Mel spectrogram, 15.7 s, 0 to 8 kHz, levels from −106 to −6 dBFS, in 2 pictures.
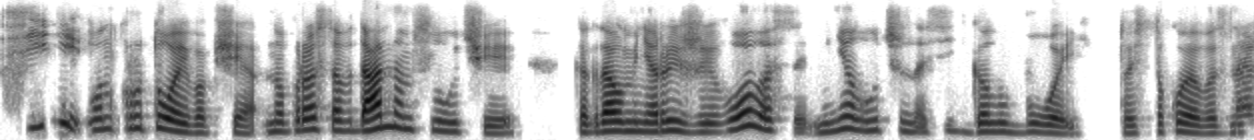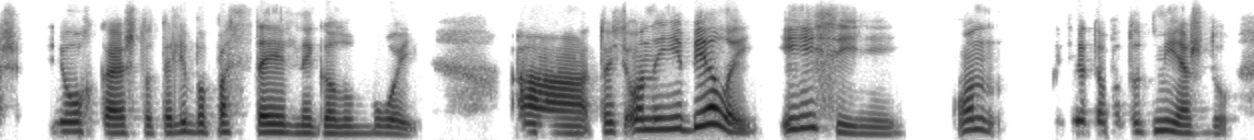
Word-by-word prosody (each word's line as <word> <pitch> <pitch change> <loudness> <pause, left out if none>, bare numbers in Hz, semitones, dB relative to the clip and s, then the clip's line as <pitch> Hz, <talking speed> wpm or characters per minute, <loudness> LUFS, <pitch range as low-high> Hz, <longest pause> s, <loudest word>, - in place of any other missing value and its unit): Синий- 325 +7 -1
он 230 +2 -2
крутой 255 -5 +4
вообще. 165 -1 -3
Но 195 +1 -3
просто 220 +2 +3
в 210 - -8
данном 250 +5 +9
случае, 190 -9 -5 0.3
когда 180 +3 +6
у - - +3
меня 200 -1 +1
рыжие 185 -3 -1
волосы, 230 - +2
мне 195 +9 -2
лучше 215 -2 -6
носить 190 0 -11
голубой. 175 -4 -3 0.2
То 155 - -6
есть 155 0 -11
такое 180 -1 +1
вот, 155 0 -5
знаешь, 175 +3 -8 0.2
легкое 185 -4 0
что-то, 160 0 -6
либо 180 +1 -3
пастельный 175 -2 0
голубой. 150 -2 -4 0.6
А, 165 -4 +3
то 190 - -8
есть 190 - -6
он 230 0 +2
и 235 - +1
не 250 +1 -1
белый, 335 +8 +3
и - - -2
не 275 +2 -1
синий, 155 - -8 0.3
он 225 +1 -3 0.4
где-то 425 - -5
вот 190 - -21
тут 190 0 -11
между. 165 -7 -3
190 Hz, 165 wpm, -25 LUFS, 165-225 Hz, 0.6 s, данном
